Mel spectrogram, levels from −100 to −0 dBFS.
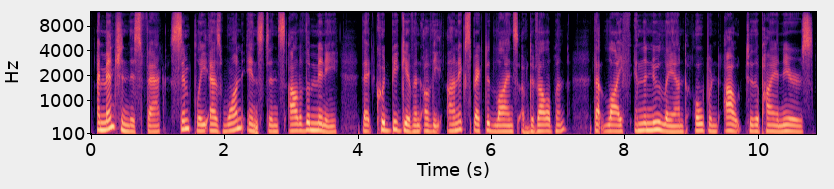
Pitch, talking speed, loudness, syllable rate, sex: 175 Hz, 180 wpm, -19 LUFS, 5.2 syllables/s, female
